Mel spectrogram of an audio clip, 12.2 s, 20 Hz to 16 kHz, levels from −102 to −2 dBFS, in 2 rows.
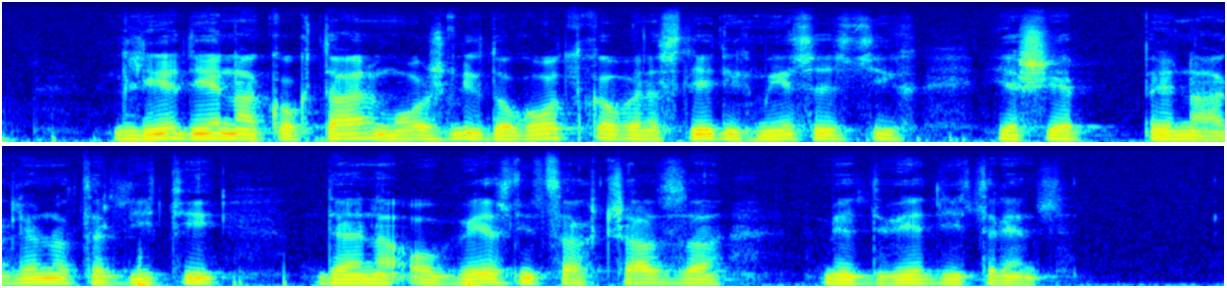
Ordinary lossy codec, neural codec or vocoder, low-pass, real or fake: none; none; 14.4 kHz; real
